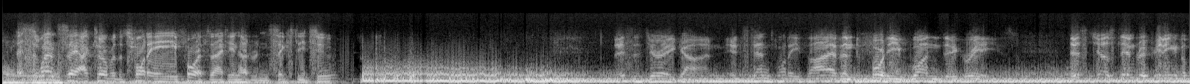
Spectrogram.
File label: cuban missile crisis news; 1962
